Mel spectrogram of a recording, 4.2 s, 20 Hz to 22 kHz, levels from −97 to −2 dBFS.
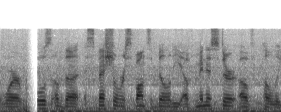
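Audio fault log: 0.32–0.35 s, short concealed packet loss: a brief smear shortly before "of the especial responsibility", where roughly 20 ms of audio went missing and about 14 ms of it was patched by continuing the preceding sound.
0.39–0.57 s, long network dropout: a fading buzz or hiss trailing into near-silence before "of the especial responsibility", likely a stretch that never arrived, filled by decaying concealment.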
